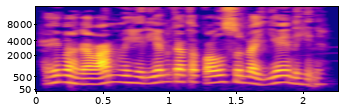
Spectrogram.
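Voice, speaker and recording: A young, put-upon daughter-in-law from a comedy cartoon, acted by a woman, speaks in a high, sharp voice. She has an Awadhi accent and complains plaintively, begging for sympathy. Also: fairly quick.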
